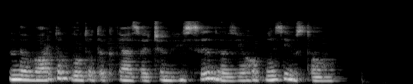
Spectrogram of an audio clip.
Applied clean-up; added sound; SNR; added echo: neural mask model DeepFilterNet 3.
